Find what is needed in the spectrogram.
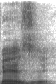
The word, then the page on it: pese: Provençal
